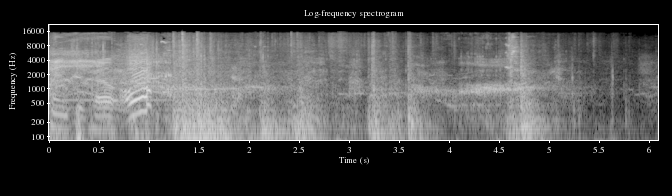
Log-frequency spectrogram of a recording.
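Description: A man grunts and strains with effort.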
